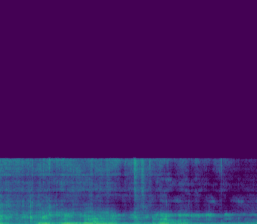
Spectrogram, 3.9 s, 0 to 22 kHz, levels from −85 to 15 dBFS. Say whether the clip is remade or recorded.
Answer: remade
